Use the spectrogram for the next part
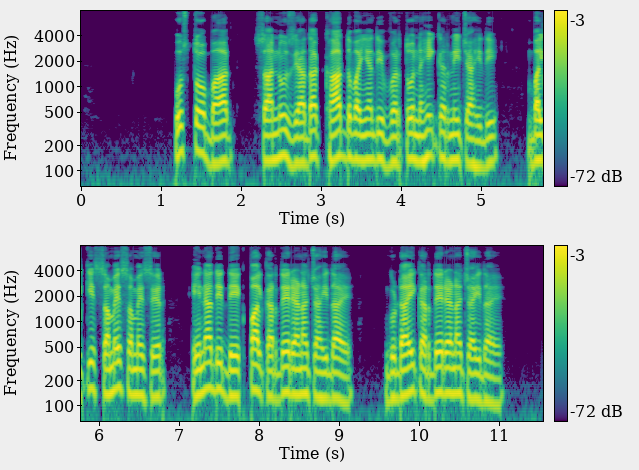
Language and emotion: Punjabi, neutral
